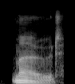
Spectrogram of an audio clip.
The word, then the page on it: mode: British English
